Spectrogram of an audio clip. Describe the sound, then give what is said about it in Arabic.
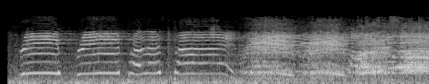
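A large crowd of east London school students on a pro-Palestine march chants a slogan of shame on the country's authorities in unison, four rhythmic shouted bursts with strong harmonic voices, then the chant dissolves into a loud, sustained roar of many overlapping voices. “واليوم خرج طلاب مدارس شرق لندن من الفصول الدراسية للمشاركة في مسيرة مؤيدة لفلسطين، وهم يهتفون العار على السلطات في البلاد، لا سيما بعد أن صوت النواب البريطانيون على رفض مقترح يدعو إلى وقف فوري لإطلاق النار في غزة.”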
